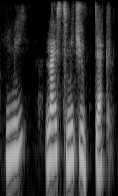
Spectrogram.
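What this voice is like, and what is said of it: Mocking imitation of precise accent. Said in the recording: “in an uncanny impersonation of Fitz's precise accent”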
